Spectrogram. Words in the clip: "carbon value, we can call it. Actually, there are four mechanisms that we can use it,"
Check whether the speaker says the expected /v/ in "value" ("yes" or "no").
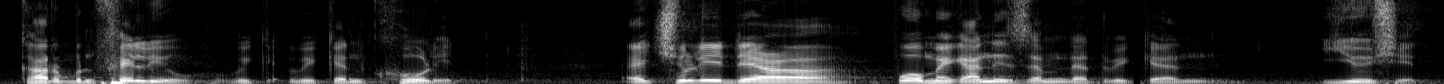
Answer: no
